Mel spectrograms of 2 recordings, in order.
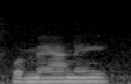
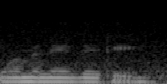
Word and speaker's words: Womanity: I was adding an extra syllable in there, and I apologize. It's Womanity, not Womanity, whatever.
